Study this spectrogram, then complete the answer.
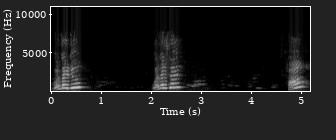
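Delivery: high, loud mock-baffled what they do, huh; incredulous. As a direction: demand it in mock disbelief. Incredulous questioning of gossip.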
